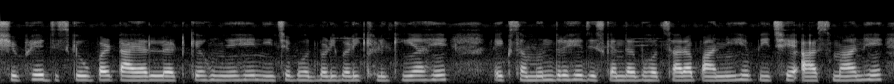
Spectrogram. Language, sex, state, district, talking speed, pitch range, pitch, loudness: Hindi, female, Chhattisgarh, Korba, 180 wpm, 190-205 Hz, 200 Hz, -20 LUFS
